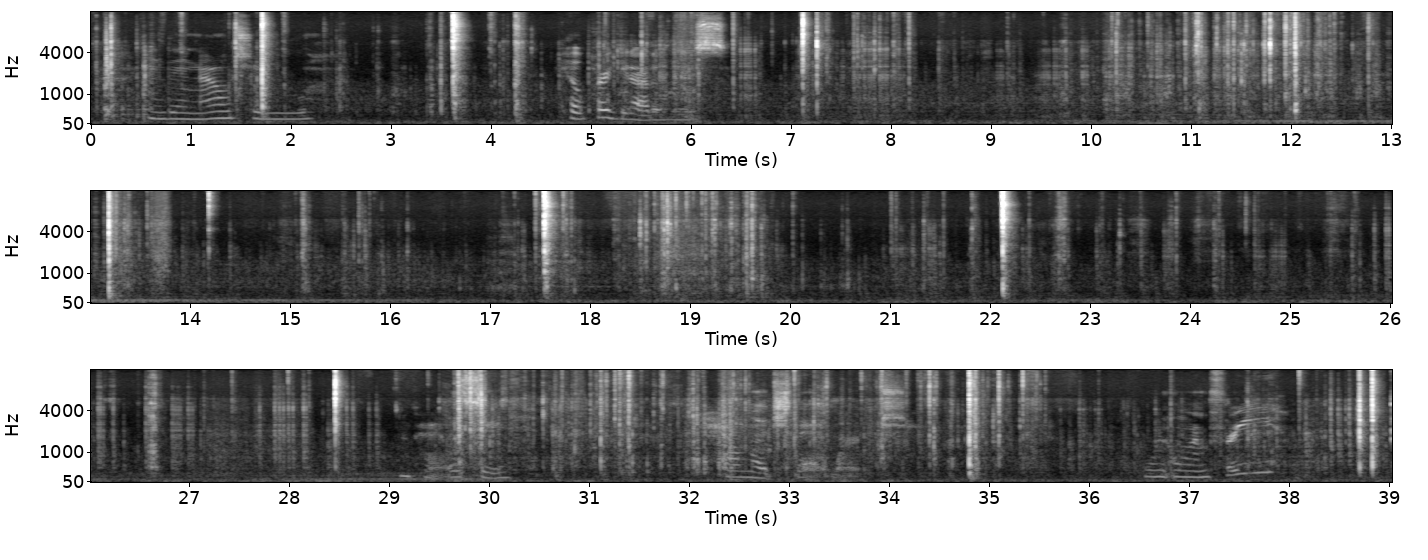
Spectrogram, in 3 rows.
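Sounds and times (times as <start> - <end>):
light plastic rustling: 0.0 - 39.0
plastic packaging clicks and snips: 1.4 - 4.6, 6.4 - 8.4, 10.0 - 16.2, 17.2 - 25.0, 25.6 - 36.6, 38.0 - 39.0.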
